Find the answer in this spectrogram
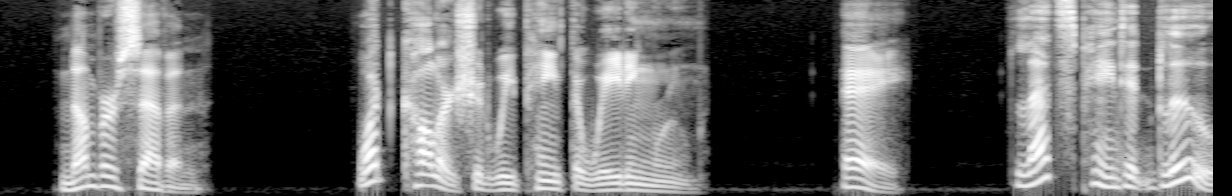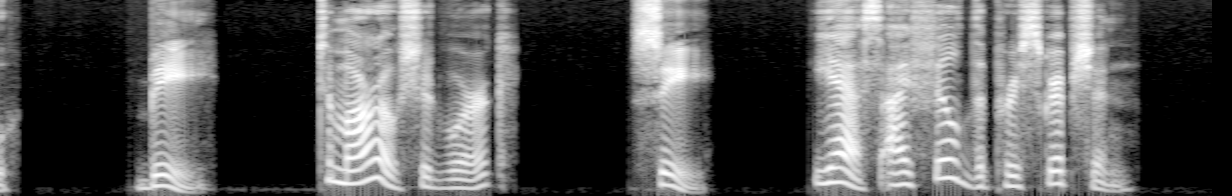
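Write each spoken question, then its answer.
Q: What color should we paint the waiting room?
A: A: Let's paint it blue.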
